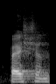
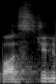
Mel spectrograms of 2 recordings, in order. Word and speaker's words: Paschen: Page number 35 पे lemon series है, Balmer series है, पैशन सीरीज़ है, जिसको कुछ लोग पास्चिन भी बोलते हैं, कुछ पास्किन बोलते हैं। वैसे इसकी सही प्रोनाउंसिएशन जो है वो पैशन है।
